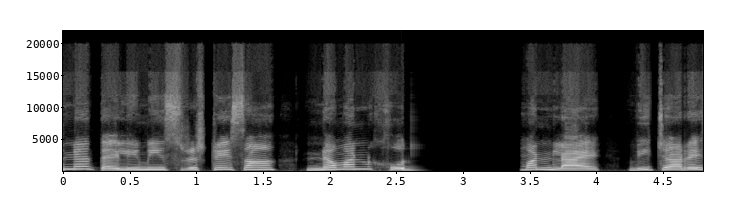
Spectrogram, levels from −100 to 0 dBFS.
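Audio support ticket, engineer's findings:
Short concealed packet loss at 2.51–2.55 s and 2.57–2.61 s: two brief smears, about 20 ms of audio missing each, bridged by jitter-buffer concealment extrapolating the preceding sound. On a spectrogram, smoothed, repeated harmonics without onset detail. Waveform shows a short, overly regular cycle pattern.

Long network dropout at 2.61–3.45 s: concealment buzz decays within roughly a tenth of a second, then about 0.71 s of silence before the audio resumes with roughly 0.8 s missing. Likely upstream network loss. Spectrogram shows a fading smear, then an empty band. Waveform shows a flat line.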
